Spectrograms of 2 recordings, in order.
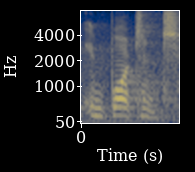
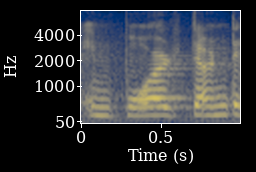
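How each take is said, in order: First: Important blended, R nearly silent; soft R in important. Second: Important split up with the R sounded; wrong important, pronouncing R and "tant" fully; hard R in important. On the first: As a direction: say important correctly with R melted in. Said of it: "मैं कह रही हूँ". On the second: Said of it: "नहीं कह रही हूँ". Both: Shown as a demonstration.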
